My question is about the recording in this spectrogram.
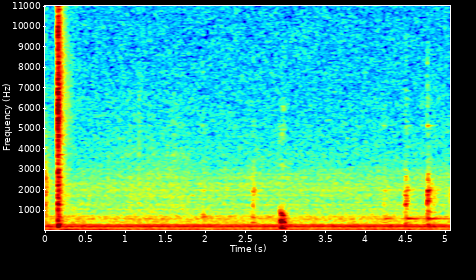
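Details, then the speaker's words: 1929 Victor RE-45 radio with intermittent popping and loss of output, detector stage and #227 detector tube under test: steady low hum with sharp irregular crackles; the same crackle persists, so the tube is judged not the cause. "microphonic grackle okay that's enough that's enough that's all we need we know it's not the tube because the same crackling I'm pretty sure that was the same crackle"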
